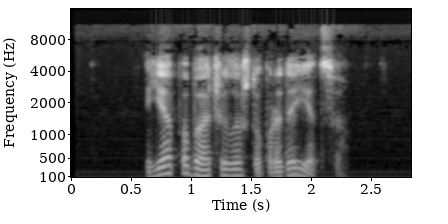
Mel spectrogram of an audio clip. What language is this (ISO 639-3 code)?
bel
